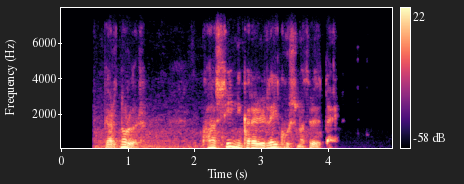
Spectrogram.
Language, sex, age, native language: Icelandic, male, 50-59, Icelandic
